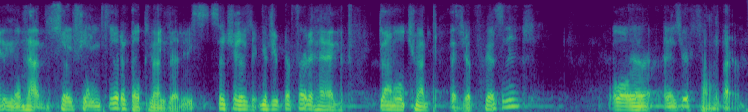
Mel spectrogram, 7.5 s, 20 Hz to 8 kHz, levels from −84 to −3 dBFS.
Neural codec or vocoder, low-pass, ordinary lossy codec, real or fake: codec, 24 kHz, 1.5 kbps, HILCodec; 7.2 kHz; Opus, 16 kbps; fake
